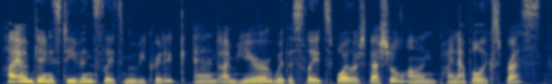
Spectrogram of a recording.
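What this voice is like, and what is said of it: Slightly hoarse, husky voice. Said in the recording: “I'm losing my voice a little bit and hoping that it sounds beguiling and husky”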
